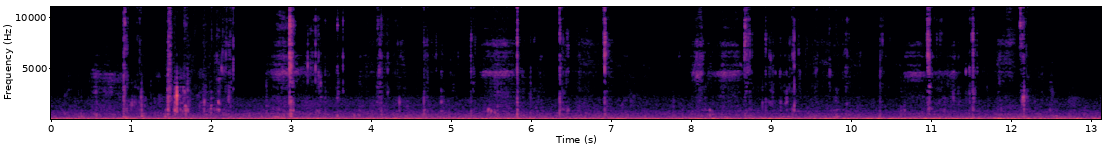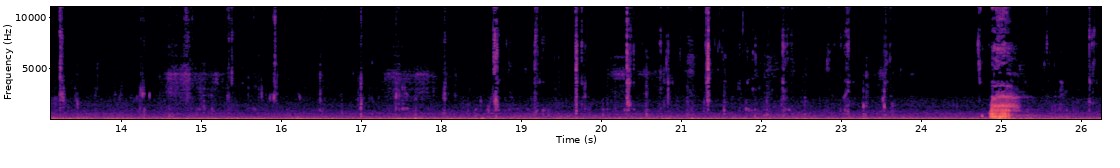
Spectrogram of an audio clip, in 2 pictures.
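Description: A person chewing food close to the microphone, with many small wet clicks and crunches. A brief louder sound comes about a second before the end.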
